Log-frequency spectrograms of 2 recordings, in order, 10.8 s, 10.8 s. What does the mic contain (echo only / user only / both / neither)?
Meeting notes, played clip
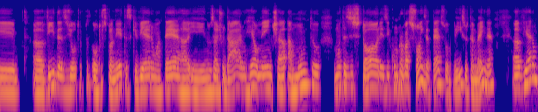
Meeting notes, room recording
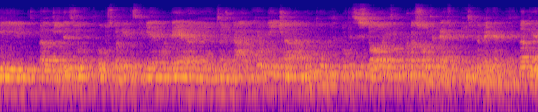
echo only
